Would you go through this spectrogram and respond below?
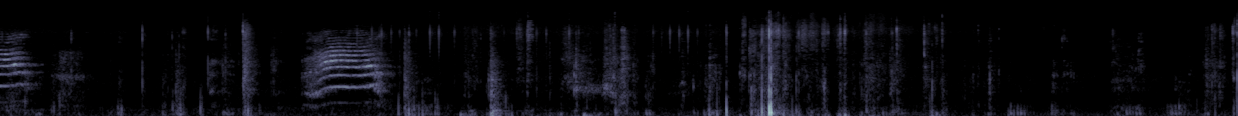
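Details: A hungry pet cat meows: a short cry at the start, then a strong wavering meow, followed by faint murmurs, clatter and a sharp knock amid indoor household noise.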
